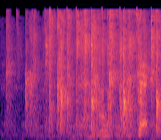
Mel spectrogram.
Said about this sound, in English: So thank you to all of you for coming out, whether you're here in person, yashar koach to you. Please give yourselves a very warm round of applause.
